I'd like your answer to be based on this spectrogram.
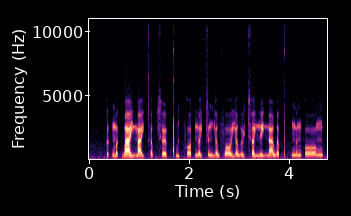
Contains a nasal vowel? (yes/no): no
